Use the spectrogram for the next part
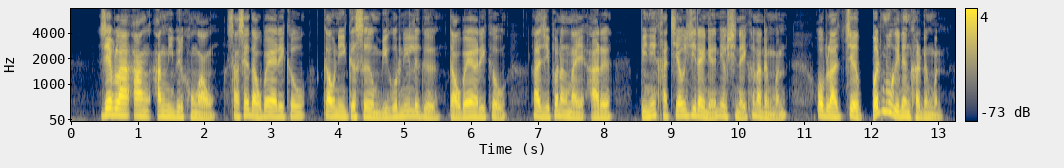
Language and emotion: Bodo, disgusted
